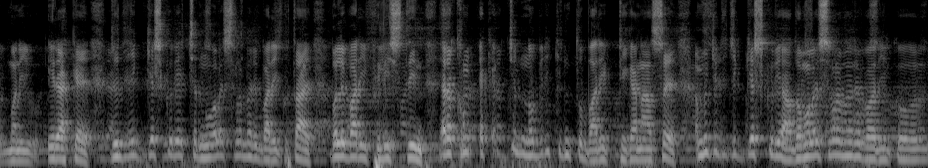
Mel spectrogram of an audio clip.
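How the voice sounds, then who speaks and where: Amid noticeable background noise, a man with a high voice speaks in an animated tone with ordinary pitch variation. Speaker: Islamic preacher. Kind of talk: sermon. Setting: stage with audience.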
